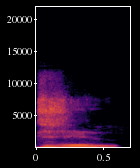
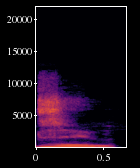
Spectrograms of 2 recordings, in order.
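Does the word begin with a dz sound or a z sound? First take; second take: dz; dz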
